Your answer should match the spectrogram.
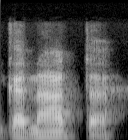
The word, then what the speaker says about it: Kanata: Yes, you come into Canada, and even Canada is a mispronunciation. It's a Neocall word saying Kanata.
